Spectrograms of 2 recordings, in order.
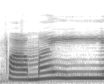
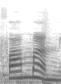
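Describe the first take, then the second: First: The n sound merges into the y. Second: The n sound is kept before the y. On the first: The speaker calls it right. "langsung dimasukkan ke huruf iya. Iyanya harus terdengar" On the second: The speaker calls it wrong. "bukan faman ya"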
